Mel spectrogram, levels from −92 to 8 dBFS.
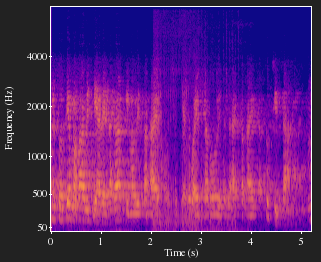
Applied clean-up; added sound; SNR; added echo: neural separator model SepFormer DNS4.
